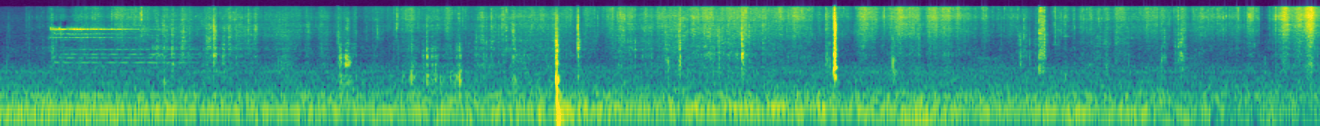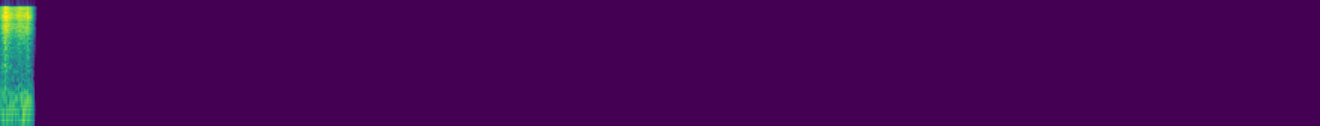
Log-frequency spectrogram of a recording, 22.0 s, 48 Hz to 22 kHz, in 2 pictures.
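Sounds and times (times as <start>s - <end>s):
low hum inside car: 0.0s - 11.3s
paper box and gloves rustling: 1.3s - 11.3s.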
